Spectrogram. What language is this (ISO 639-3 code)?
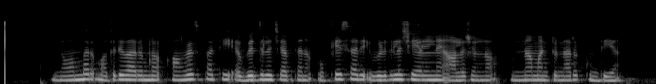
tel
